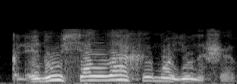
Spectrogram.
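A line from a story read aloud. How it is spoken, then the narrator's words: Exclaiming king. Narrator (Russian): воскликнул царь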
